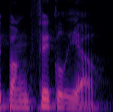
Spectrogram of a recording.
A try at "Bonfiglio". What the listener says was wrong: It's not bong. Bongfilio, no. Bonfilio. Like feel, your leg, feel. Bonfilio.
